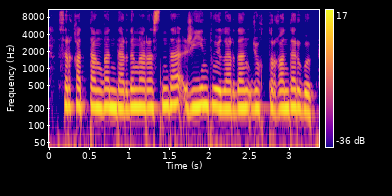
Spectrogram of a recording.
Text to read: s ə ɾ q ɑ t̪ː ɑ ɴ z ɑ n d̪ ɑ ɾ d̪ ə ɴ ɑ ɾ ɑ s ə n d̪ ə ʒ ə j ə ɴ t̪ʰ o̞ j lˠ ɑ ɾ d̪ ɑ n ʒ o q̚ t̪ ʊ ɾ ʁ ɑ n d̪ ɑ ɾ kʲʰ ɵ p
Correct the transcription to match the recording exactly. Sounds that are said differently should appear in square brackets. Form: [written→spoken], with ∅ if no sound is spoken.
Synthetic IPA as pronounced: s ə ɾ q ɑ t̪ː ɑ ɴ [z→ʁ] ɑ n d̪ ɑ ɾ d̪ ə ɴ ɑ ɾ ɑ s ə n d̪ [ə→ɑ] ʒ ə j ə [ɴ→n] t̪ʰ o̞ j lˠ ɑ ɾ d̪ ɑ n ʒ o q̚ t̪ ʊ ɾ ʁ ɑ n d̪ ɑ ɾ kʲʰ ɵ p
